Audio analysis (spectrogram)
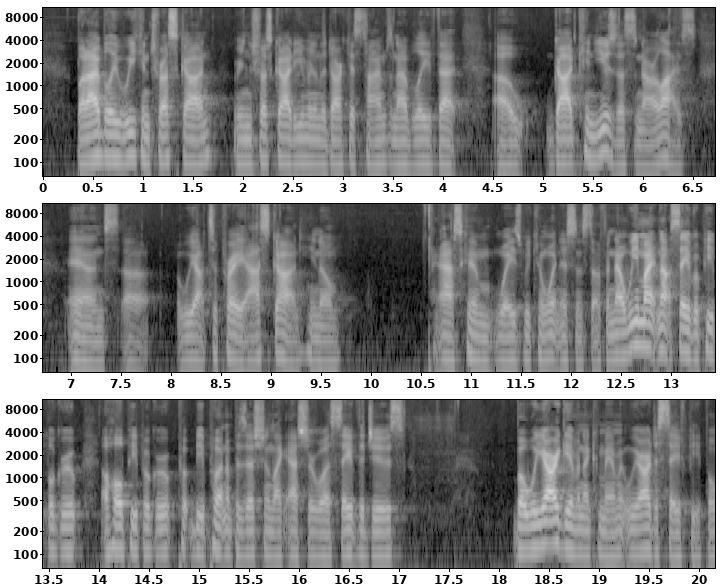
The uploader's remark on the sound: NOTICE: This message was originally taught and recorded at Solid Rock Bible Church.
